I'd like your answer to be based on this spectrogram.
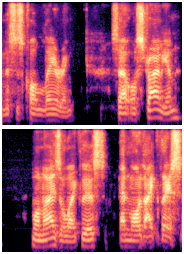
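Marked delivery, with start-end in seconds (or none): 1.6-5.4 nasal Australian accent dropped into the throat; Aussie, nasal and from the throat; throaty nasal Australian accent. Shown as a demonstration. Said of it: "a throaty quality".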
